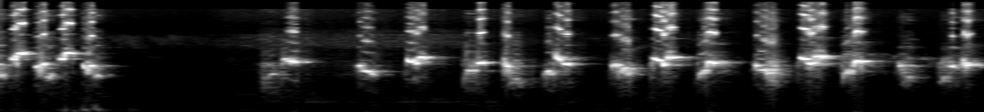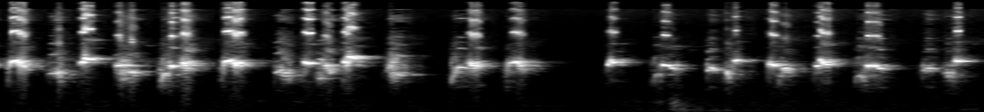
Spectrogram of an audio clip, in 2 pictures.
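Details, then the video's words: Energetic yellow-vented bulbul song in the sharp 'ngalas' manner, played to trigger birds to answer: a short opening phrase, a pause, then a long continuous stream of bubbly warbled notes, with a couple of soft low thumps. "KICAU SUARA trucukan gacor NGALAS TAJAM"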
